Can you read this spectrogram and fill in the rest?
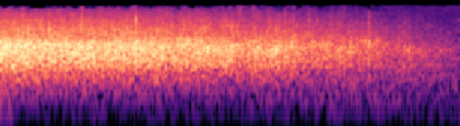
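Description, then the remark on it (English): An audience claps for the Lord in a dense, sustained burst of applause, a crackling wash of many hands that holds steady and then eases off slightly toward the end. “Give the Lord a big clap tonight.”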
